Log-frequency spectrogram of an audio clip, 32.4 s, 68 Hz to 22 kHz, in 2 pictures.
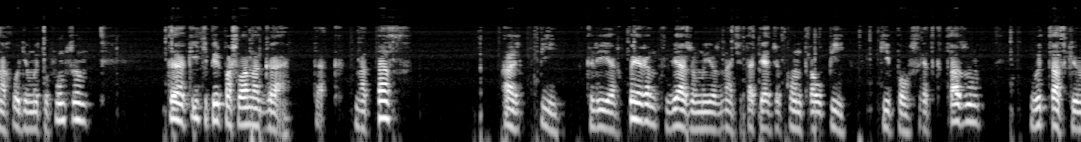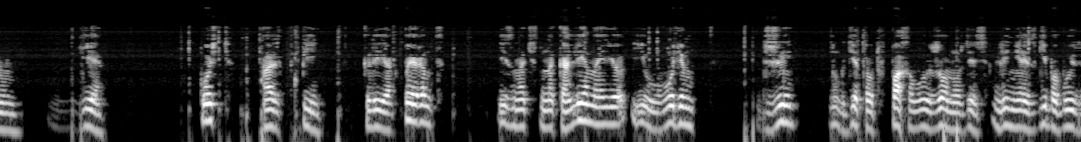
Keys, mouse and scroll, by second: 3.8 e, 8.0 alt+p, 10.8 shift+click, 12.1 ctrl+p, 17.3 e, 19.5 click, 20.5 alt+p, 23.3-25.1 drag, 26.0 click, 27.3 g, 30.3 g, 31.6 click.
